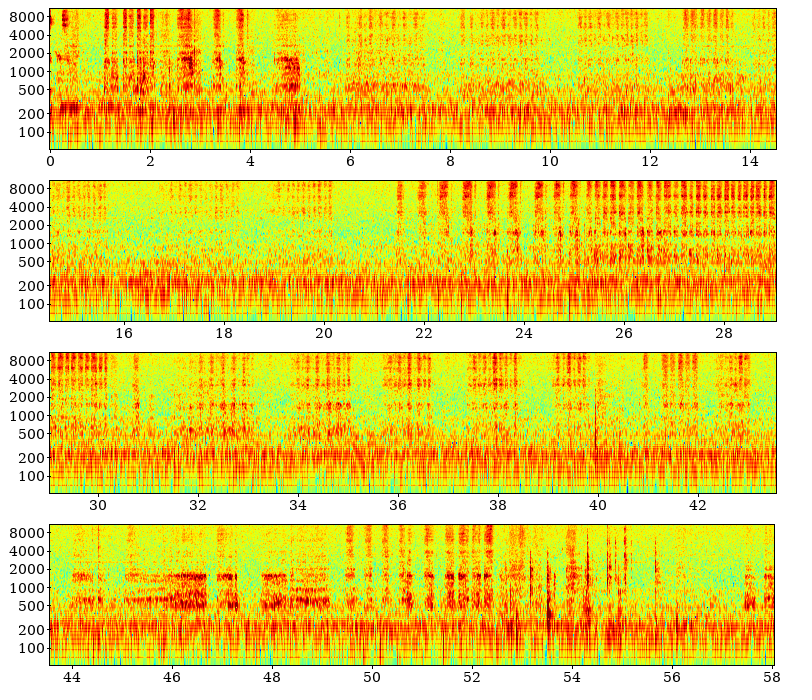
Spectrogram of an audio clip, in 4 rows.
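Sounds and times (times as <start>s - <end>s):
pen scratching on paper: 21.5s - 30.9s, 31.6s - 33.1s, 33.9s - 35.1s, 37.4s - 38.4s, 41.3s - 43.1s, 45.1s - 52.5s, 57.5s - 58.0s.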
